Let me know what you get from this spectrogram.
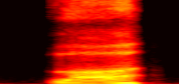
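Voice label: "lan2", Chinese; HSK; HSK3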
